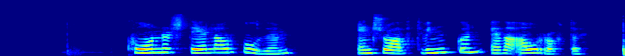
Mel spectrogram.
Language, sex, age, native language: Icelandic, female, 50-59, Icelandic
